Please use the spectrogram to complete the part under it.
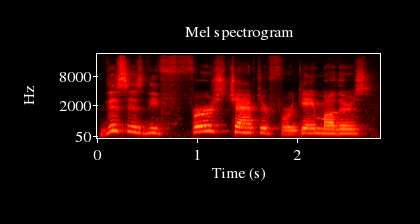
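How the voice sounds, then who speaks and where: A man's voice: sits high, expressive, a little slow, a bit bright, soft background music. Male reviewer, conversational and opinionated, talking through a rulebook off the cuff. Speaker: tabletop game book reviewer. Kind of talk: casual unscripted review commentary.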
